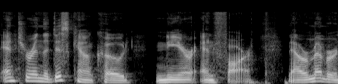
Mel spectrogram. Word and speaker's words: Nir: And you want to enter in the discount code near and far. Now remember, near is spelled like my first name, N-I-R.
